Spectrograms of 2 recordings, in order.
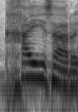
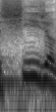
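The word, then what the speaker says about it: Caesar: 있다는 거죠 자 22절 우리가 카이사르 이 카이사르 라고 하는 말은 요 영어 발음으로는 씨저 및 아시죠 그러니깐 로마의 황제를 시절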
